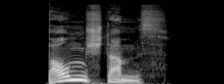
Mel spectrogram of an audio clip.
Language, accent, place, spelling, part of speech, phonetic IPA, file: German, Germany, Berlin, Baumstamms, noun, [ˈbaʊ̯mˌʃtams], De-Baumstamms.ogg
- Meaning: genitive singular of Baumstamm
